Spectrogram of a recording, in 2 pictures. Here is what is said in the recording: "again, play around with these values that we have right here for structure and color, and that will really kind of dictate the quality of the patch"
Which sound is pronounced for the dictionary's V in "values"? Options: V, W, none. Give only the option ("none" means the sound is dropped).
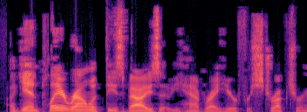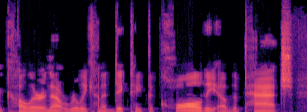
V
